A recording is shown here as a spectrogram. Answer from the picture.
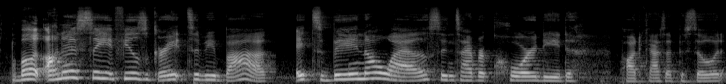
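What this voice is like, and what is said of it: Sick, under-the-weather voice. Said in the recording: “I want to apologize for the way my voice sounds. I'm a bit under the weather. Your girl's been sick.”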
